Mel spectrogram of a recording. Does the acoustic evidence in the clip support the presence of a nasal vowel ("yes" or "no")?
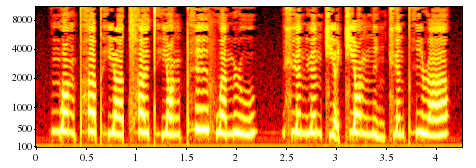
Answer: no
